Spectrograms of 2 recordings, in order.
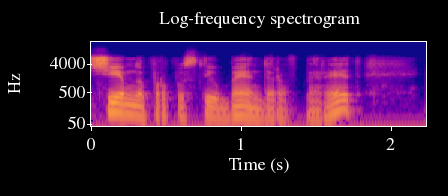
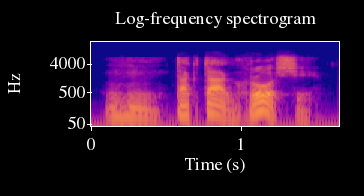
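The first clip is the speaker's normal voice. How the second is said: usual speaking voice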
